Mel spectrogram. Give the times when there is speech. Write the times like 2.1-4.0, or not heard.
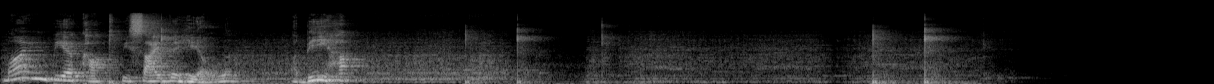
0.0-3.5.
